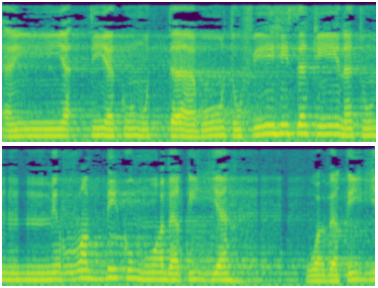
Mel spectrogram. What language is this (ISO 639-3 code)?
ara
